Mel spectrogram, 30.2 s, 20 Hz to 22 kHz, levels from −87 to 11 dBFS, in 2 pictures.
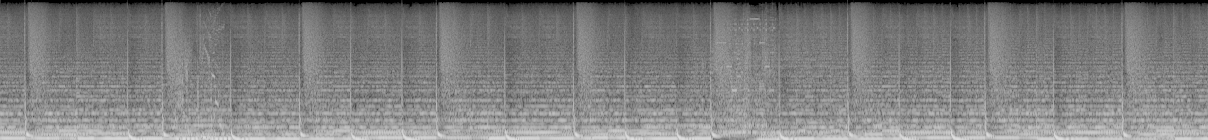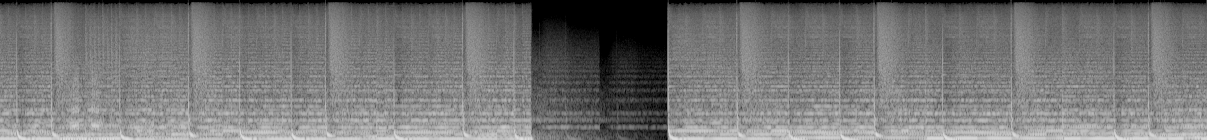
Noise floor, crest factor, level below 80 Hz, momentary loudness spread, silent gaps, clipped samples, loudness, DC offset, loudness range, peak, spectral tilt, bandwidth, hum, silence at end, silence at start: -47 dBFS; 8 dB; -12 dBFS; 2 LU; none; under 0.1%; -9 LUFS; under 0.1%; 2 LU; 0 dBFS; -5 dB/octave; over 20 kHz; none; 0 s; 0 s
